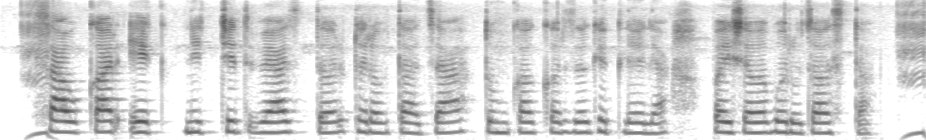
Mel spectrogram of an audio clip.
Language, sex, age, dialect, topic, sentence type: Marathi, female, 18-24, Southern Konkan, banking, statement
